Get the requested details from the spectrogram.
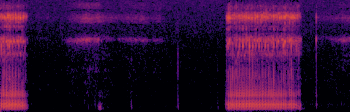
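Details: Sleeping dog snoring very loudly: two loud, rough, rattling snores about three seconds apart with quiet breathing between.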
